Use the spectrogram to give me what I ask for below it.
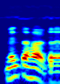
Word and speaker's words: Winterhalter: Rafael, you can Rafael Winterhalter. Is that the right pronunciation? It's German. It's really good. It's German, yeah. So I'm German, but I live in Norway. So Winterhalter? Winterhalter, yeah.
